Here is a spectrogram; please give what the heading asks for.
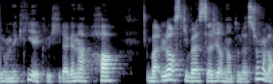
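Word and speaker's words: は: écrit avec le hiragana ha, lorsqu'il va s'agir d'intonation, là on parle simplement de phonétique, on va l'écrire bien sûr avec le katakana wa, parce que même si c'est ha, ça se prononce wa, donc vous comprenez le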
